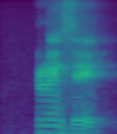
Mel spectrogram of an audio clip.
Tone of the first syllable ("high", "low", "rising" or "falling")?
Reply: falling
